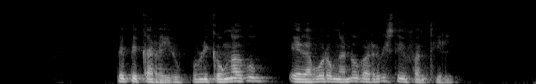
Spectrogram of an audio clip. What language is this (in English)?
Galician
